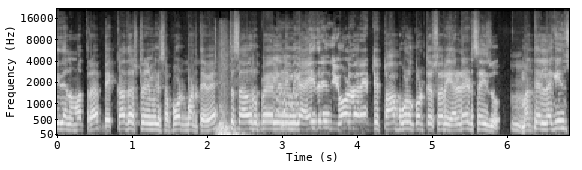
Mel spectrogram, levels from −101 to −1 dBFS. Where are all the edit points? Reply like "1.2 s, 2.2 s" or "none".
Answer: 2.3 s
